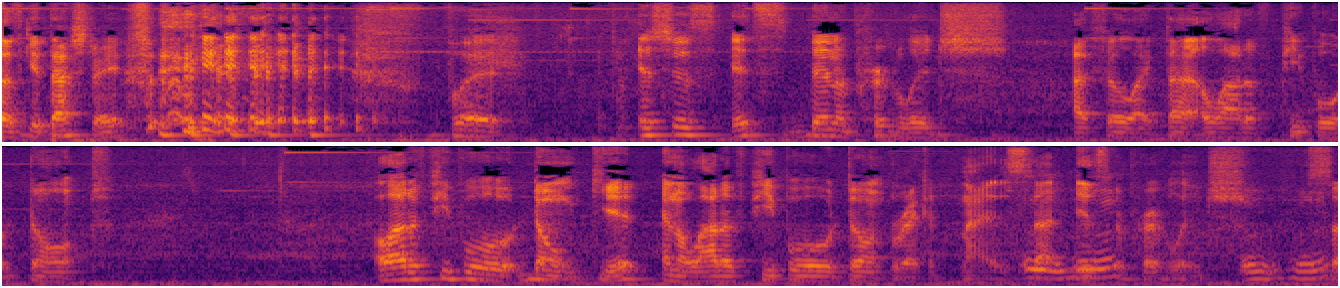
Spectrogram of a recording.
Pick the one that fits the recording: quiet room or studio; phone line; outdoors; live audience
outdoors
